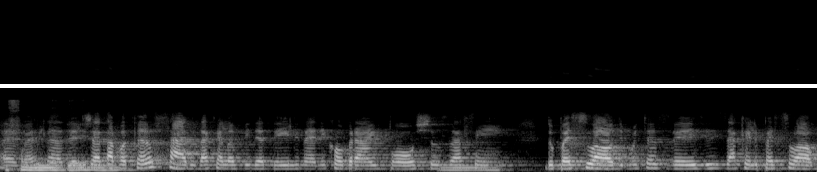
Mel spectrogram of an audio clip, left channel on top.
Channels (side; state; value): left; silent; 58 dB below the other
